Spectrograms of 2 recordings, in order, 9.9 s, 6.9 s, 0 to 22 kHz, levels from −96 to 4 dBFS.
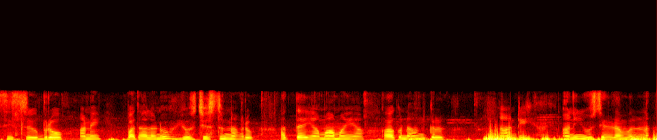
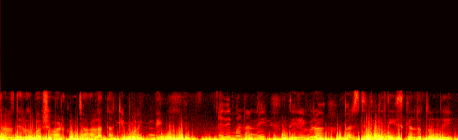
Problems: background sounds at intervals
